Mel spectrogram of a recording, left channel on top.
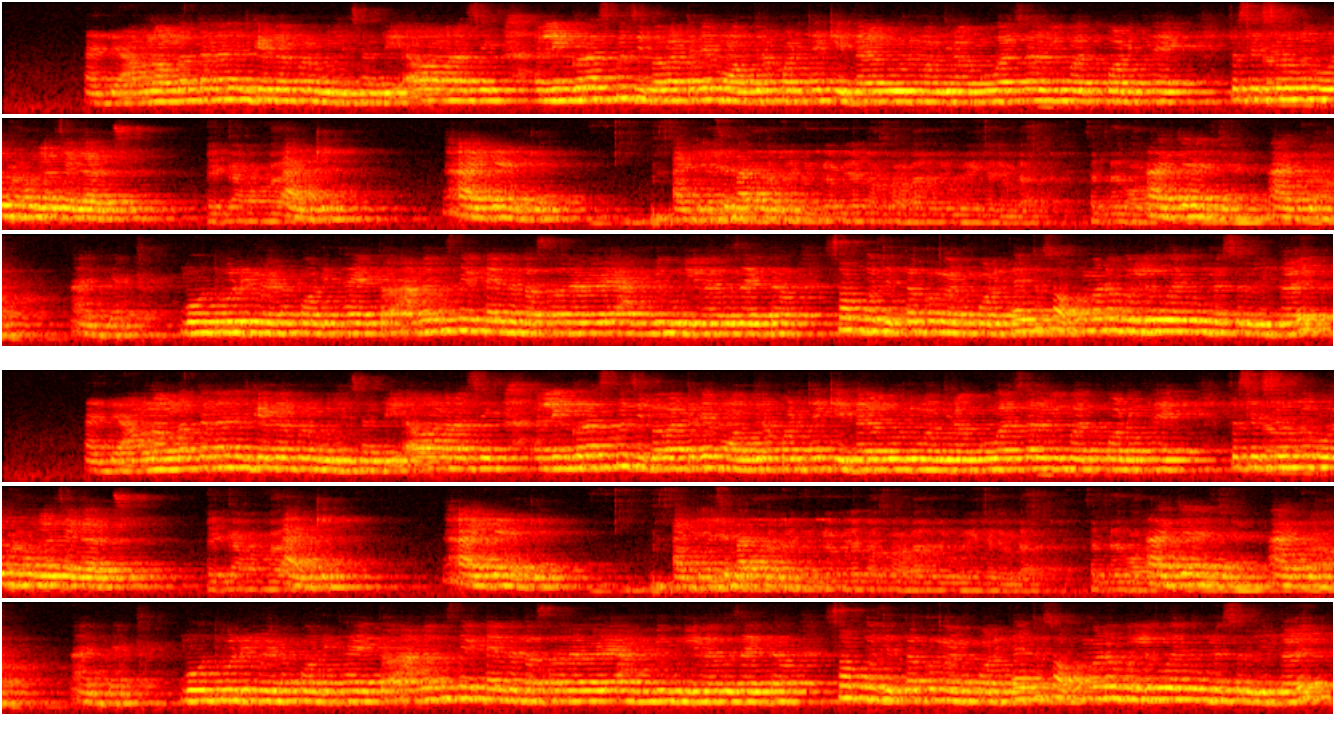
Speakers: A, on the left (about 75°); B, on the left (about 20°).
A: ଆଜ୍ଞା ଆଉ ନନ୍ଦନକାନନ ହେରିକା ବି ଆପଣ ବୁଲିଛନ୍ତି ଆଉ ଆମର ଅଛି ଏ ଲିଙ୍ଗରାଜ କୁ ଯିବା ବାଟରେ ମନ୍ଦିର ପଡିଥାଏ କେଦାର ଗୌରୀ ମନ୍ଦିର। ଗୁଆଝର
B: ହଁ
A: ବି ପ-ପଡିଥାଏ ତ
B: ଏକାମ୍ର
A: ସେ ସବୁ ବି ବହୁତ
B: ପାର୍କ
A: ଭଲ ଜାଗା ଅଛି।
B: ଏକାମ୍ର ପାର୍କେ।
A: ଆଜ୍ଞା ଆଜ୍ଞା ଆଜ୍ଞା।
B: ହୁଁ ହୁଁ ଆଉ
A: ଆଜ୍ଞା
B: ବି ଇଏ
A: ସେ
B: ବି
A: ପାଖାପାଖି
B: ଭଲ ହୁଏ ଦୁର୍ଗା ପୂଜା ଦଶହରା ଯ-ଯୋଉ ହେରିକା ଯୋଉଟା ସେଥିରେ ଭଲ
A: ଆଜ୍ଞା
B: ହୁଏ ମୁଁ ବୁଲିଛି।
A: ଆଜ୍ଞା ଆଜ୍ଞା।
B: ହଁ ଆଉ।
A: ଆଜ୍ଞା ବହୁତ ଗୁଡେ ମେଢ ପଡିଥାଏ ତ ଆମେ ବି ସେଇ ଟାଇମରେ ଦଶହରା ବେଳେ ଆମେ ବି ବୁଲିବାକୁ ଯାଇଥାଉ ସବୁ ଯେତେକ ମେଢ ପଡିଥାଏ ତ ସବୁ ମେଢ଼ ହୁଏନି ଭୁବନେଶ୍ୱର ଭି ତରେ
